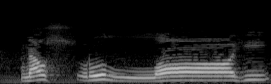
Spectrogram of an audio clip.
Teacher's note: اس میں اللہ جو ہے اس کے اندر جو لام ہے یہ پر پڑا جائے گا، اس لیے کہ پہلے پیش ہے · نون باریک ہوگا، صاد پر ہوگا، را بھی پر ہوگا، اس لیے کہ اس کے اوپر پیش ہے.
